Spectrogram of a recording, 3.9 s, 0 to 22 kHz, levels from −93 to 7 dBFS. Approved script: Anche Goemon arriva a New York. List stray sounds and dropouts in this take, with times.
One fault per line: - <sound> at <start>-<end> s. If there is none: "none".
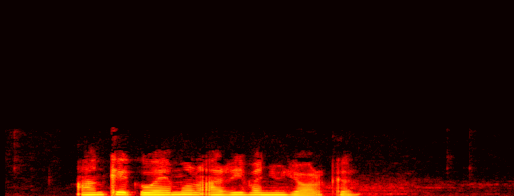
none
